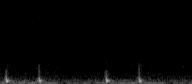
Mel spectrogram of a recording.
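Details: Tympany on abdominal percussion.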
